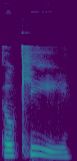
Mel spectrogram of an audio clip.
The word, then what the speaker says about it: Oki: Okay, it's pronounced oki the secret of island.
